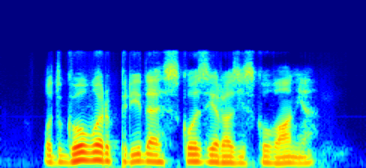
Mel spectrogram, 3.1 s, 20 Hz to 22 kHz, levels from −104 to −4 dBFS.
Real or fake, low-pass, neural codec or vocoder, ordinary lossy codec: fake; 7.2 kHz; codec, 16 kHz, 1 kbps, X-Codec, HuBERT features, trained on LibriSpeech; none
